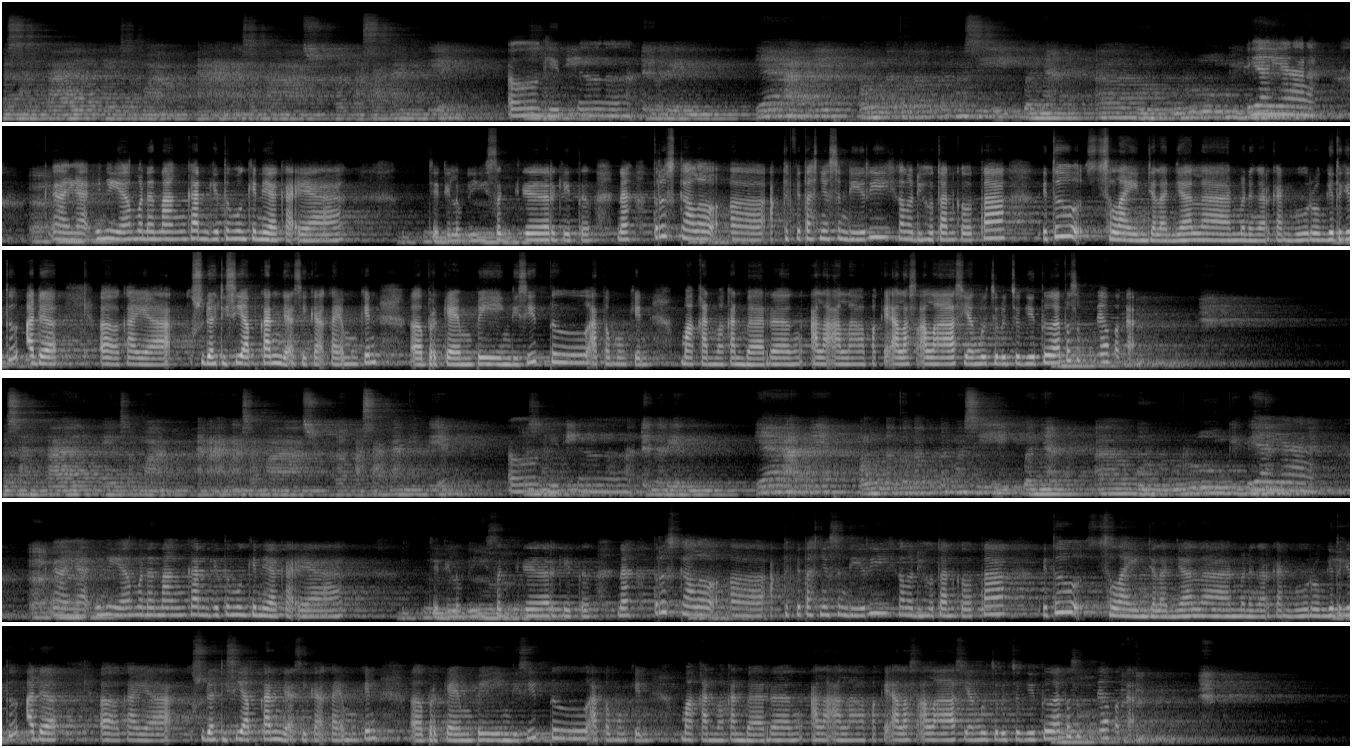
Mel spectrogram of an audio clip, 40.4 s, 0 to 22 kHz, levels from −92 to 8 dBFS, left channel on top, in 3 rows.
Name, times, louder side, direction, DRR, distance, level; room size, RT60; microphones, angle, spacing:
voice 1, 0.0-1.6 1.9-4.5 5.2-5.7 6.2-6.9 7.5-10.5 10.9-12.7 13.0-13.1 13.7-14.3 17.4-18.6 20.3-20.7 26.7-26.9 37.4-37.9 38.1-38.4 38.9-39.0, right 1 dB, 30° right, -2 dB, 4.2 m, -40 dB
voice 2, 5.1-6.3 12.4-13.6 13.9-16.9 17.2-17.4 17.8-38.3, left 4 dB, 65° left, 14 dB, 0.8 m, -32 dB
28.5 x 17.0 x 9.3 m, 3.0 s
head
